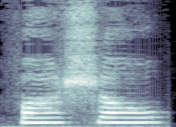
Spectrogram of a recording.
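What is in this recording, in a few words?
"fa shao", Chinese; 发烧; 熱が出る; dictionary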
